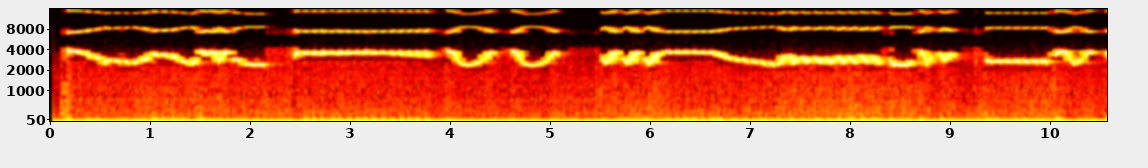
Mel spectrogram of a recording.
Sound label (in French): oiseau reuge tabatiere, boites musique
